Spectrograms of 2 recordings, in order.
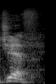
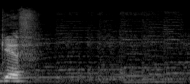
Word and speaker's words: GIF: this jiff stand for it is pronounced jiff I looked it up there's a whole thing it's not called gif now talking about Frank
